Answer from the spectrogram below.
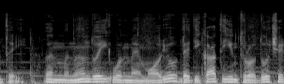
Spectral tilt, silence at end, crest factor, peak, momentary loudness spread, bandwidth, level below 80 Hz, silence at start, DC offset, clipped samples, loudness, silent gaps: -8.5 dB/octave; 0 s; 12 dB; -4 dBFS; 4 LU; 11.5 kHz; -34 dBFS; 0 s; under 0.1%; under 0.1%; -18 LUFS; none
